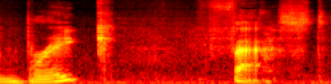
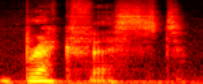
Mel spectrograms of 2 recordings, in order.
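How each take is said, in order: First: It is said as two separate words. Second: It is said as one joined word. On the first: It means to break the fast. "quando são separados" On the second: It means the morning meal. "quando se junta numa palavra"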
